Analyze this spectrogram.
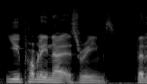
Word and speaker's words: Reims: And she was like, oh, you probably know it as Reims, but it's pronounced Rennes.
